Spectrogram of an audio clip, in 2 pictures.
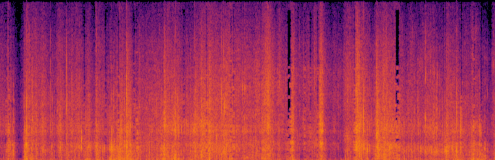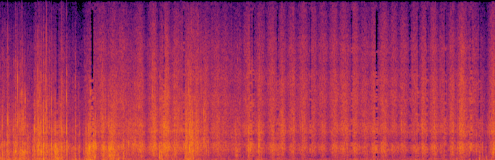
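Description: Fingers with long blue-painted nails squeeze and crinkle a clear plastic bag stuffed with white artificial snow. The result is a continuous, dense, bright crinkling and crackling that stays fairly steady throughout, with very little low end.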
